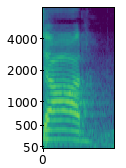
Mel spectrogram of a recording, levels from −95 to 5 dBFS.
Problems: constant background noise, echo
